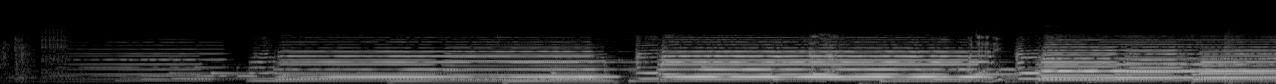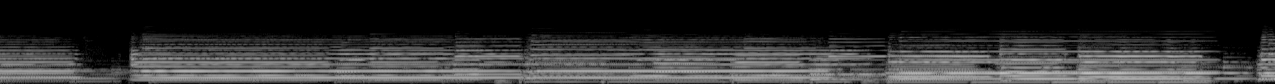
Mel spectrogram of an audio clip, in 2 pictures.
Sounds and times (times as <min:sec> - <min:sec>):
Jazz: 0:00.0 - 0:25.5
Musical instrument: 0:00.8 - 0:25.5
Speech: 0:09.6 - 0:10.2.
